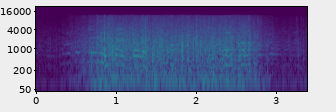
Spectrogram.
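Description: Heavy monsoon rain falls in flood-hit Feni, Bangladesh, a dense, continuous hiss of drops on surfaces that swells, holds steady, then eases at the end.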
